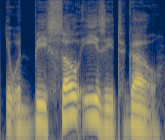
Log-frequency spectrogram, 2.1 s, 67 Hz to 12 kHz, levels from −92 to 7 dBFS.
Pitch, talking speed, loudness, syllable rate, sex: 115 Hz, 205 wpm, -17 LUFS, 4.2 syllables/s, male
